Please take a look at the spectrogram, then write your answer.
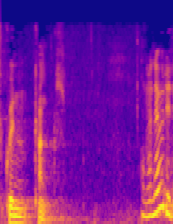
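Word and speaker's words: quincunx: It's very hard to pronounce. Q U I N C U N X Quinn Kunks.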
